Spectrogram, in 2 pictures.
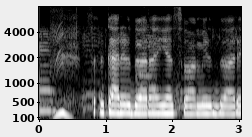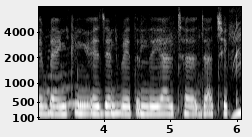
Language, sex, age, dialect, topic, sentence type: Magahi, female, 18-24, Northeastern/Surjapuri, banking, statement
